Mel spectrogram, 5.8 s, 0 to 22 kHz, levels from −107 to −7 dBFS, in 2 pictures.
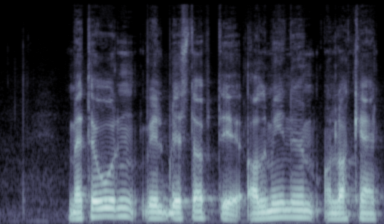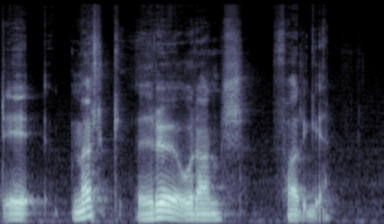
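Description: Listening through the speech recording turns up no technical faults. There is nothing here to place on a timeline or trace back to a cause.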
